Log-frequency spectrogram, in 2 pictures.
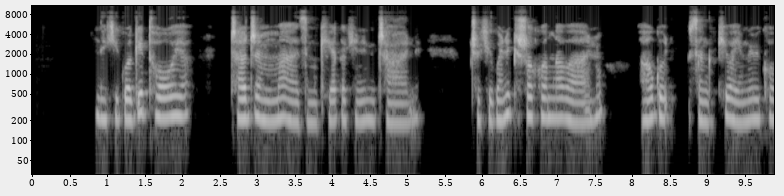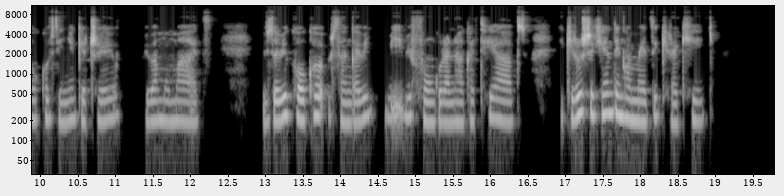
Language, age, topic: Rundi, 18-24, agriculture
